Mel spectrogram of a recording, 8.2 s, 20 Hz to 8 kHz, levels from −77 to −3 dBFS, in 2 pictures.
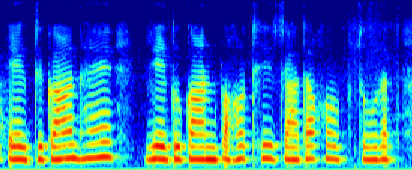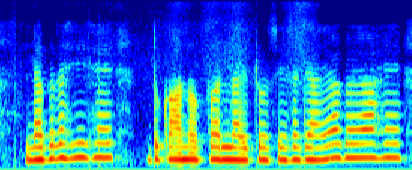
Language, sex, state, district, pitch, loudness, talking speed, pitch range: Hindi, female, Bihar, Muzaffarpur, 220 Hz, -16 LUFS, 140 wpm, 215-235 Hz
